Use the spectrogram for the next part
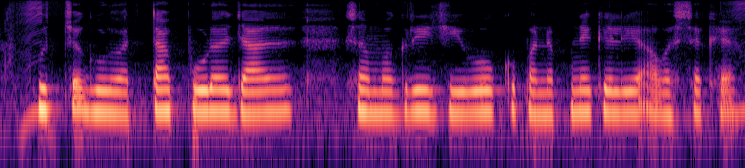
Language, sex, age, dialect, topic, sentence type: Hindi, female, 31-35, Hindustani Malvi Khadi Boli, agriculture, statement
